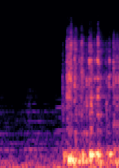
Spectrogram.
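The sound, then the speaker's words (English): After a brief hush, a handful of dice rolled for sneak attack damage clatter and rattle together in a dense, bright burst of rapid clicks that continues to the end, with no one talking. “Holy smokes, that was a lot of dice.”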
